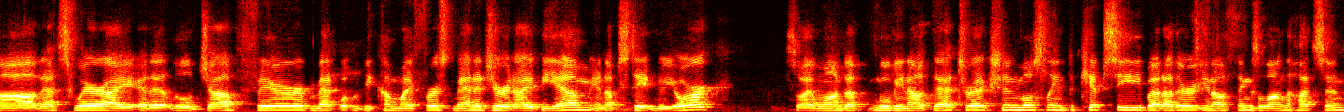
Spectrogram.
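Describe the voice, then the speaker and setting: The speaker has an Upper Midwest accent. Delivery comes at a moderate pace with monotone, flat intonation. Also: man, fairly high pitch for a man. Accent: Upper Midwest American. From Wisconsin, Milwaukee suburbs. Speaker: musician. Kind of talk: radio interview.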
